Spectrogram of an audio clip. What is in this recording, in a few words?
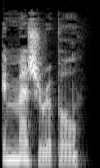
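"immeasurable", British English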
